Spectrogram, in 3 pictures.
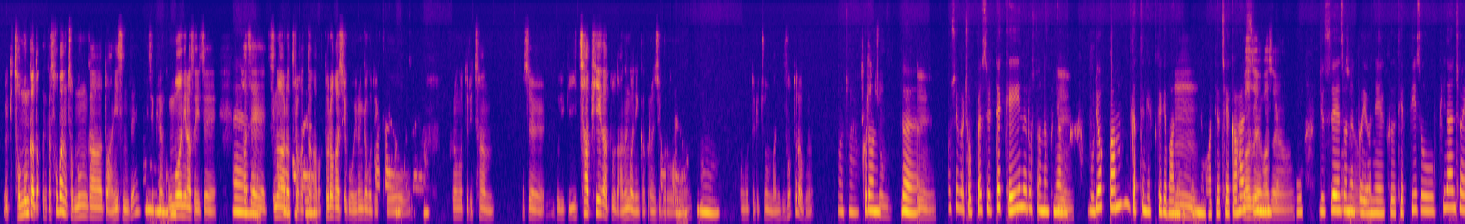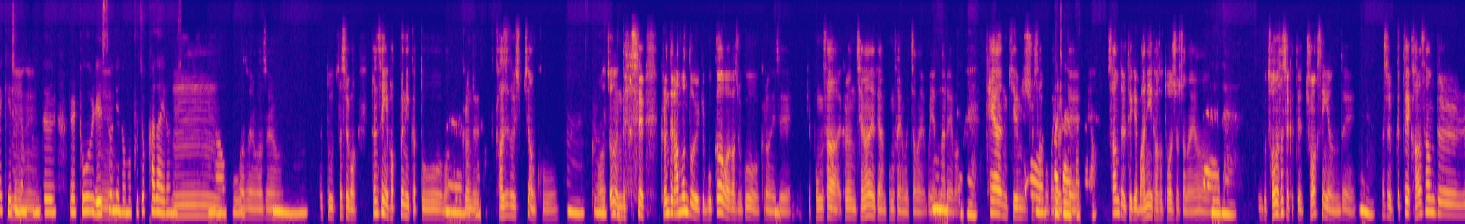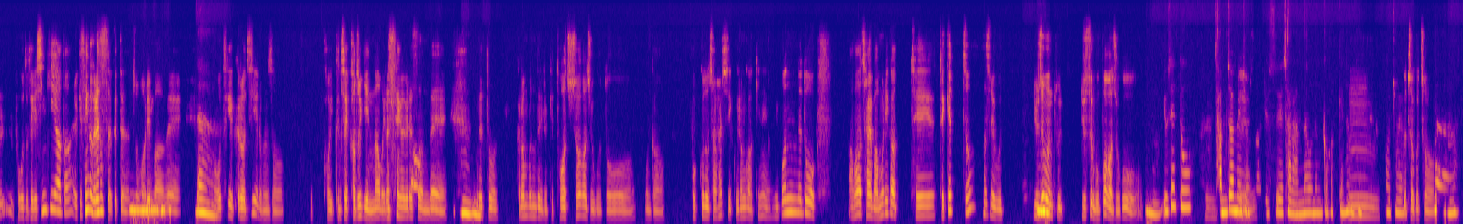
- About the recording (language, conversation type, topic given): Korean, unstructured, 산불이 발생하면 어떤 감정이 드시나요?
- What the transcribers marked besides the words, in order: tapping; laughing while speaking: "근데 사실"; laughing while speaking: "이런 생각을"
